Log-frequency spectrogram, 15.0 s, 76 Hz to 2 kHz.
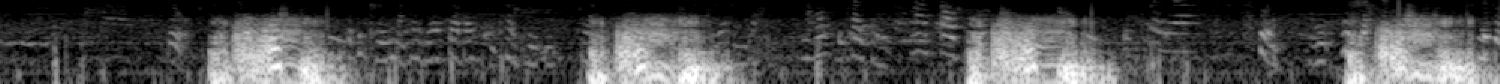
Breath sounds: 2.10-3.49 s: wheeze
5.87-7.35 s: wheeze
9.76-11.23 s: wheeze
13.49-15.00 s: wheeze

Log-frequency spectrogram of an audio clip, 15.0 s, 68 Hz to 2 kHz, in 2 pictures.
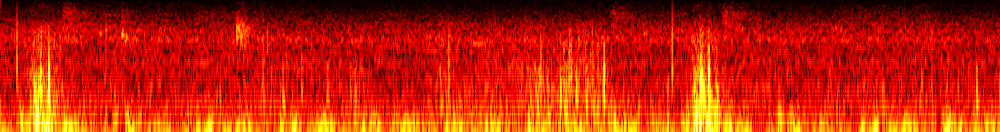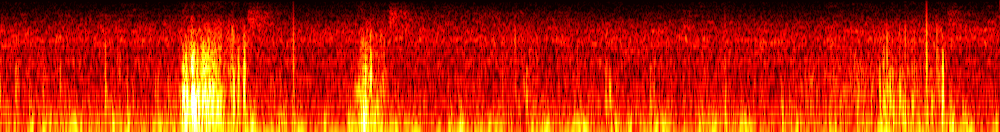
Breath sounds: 8.85-9.46 s: inhalation
8.85-9.46 s: crackles
10.10-10.55 s: exhalation
10.10-10.55 s: crackles

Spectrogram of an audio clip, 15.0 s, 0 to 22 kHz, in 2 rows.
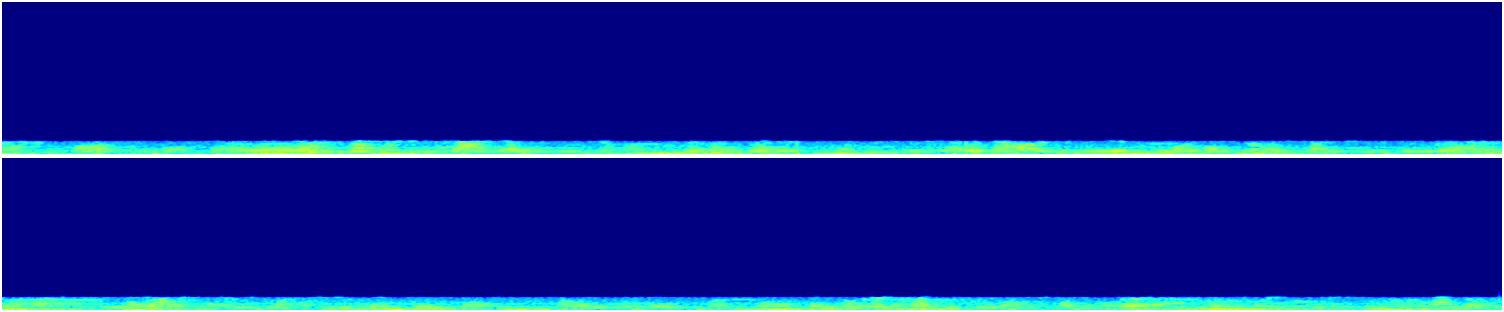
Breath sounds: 1.19-1.69 s: inhalation
1.85-2.12 s: exhalation
3.29-3.78 s: inhalation
4.01-4.44 s: exhalation
5.51-6.03 s: inhalation
6.20-6.57 s: exhalation
7.57-8.07 s: inhalation
8.19-8.58 s: exhalation
9.32-9.91 s: inhalation
10.16-10.56 s: exhalation
11.32-11.89 s: inhalation
12.09-12.51 s: exhalation
13.53-13.99 s: inhalation
14.38-14.85 s: exhalation

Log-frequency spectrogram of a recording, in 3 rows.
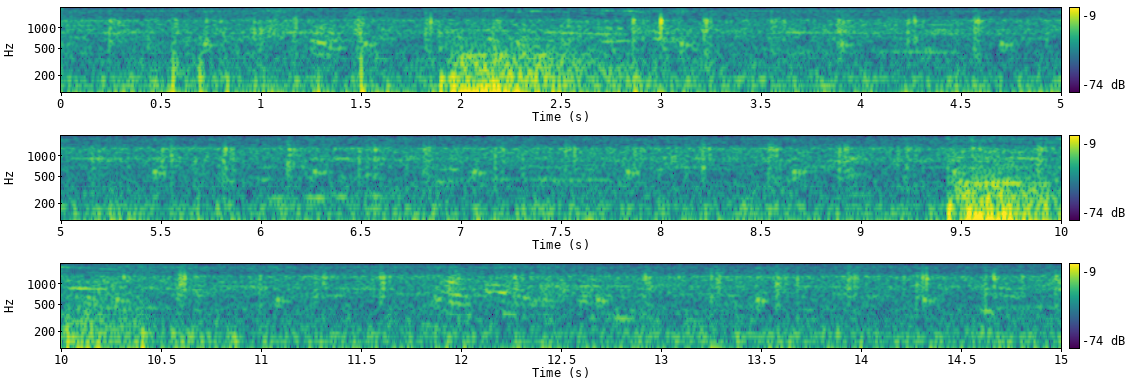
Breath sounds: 1.78-3.04 s: inhalation
1.78-3.04 s: crackles
9.42-10.50 s: inhalation
9.42-10.50 s: crackles

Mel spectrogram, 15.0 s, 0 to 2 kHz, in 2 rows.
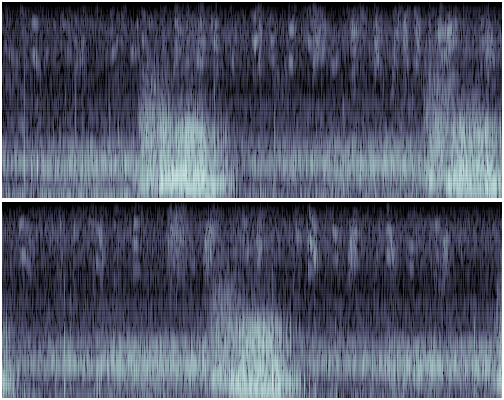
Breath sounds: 1.94-3.49 s: inhalation
6.22-7.77 s: inhalation
10.49-12.06 s: inhalation

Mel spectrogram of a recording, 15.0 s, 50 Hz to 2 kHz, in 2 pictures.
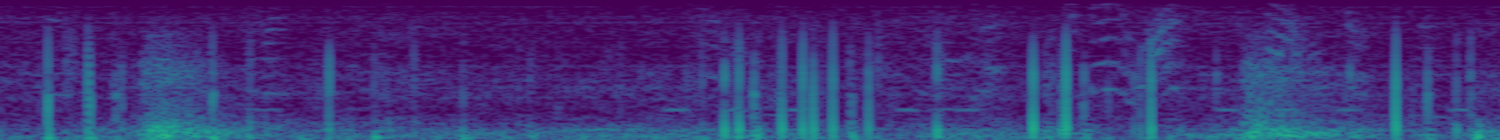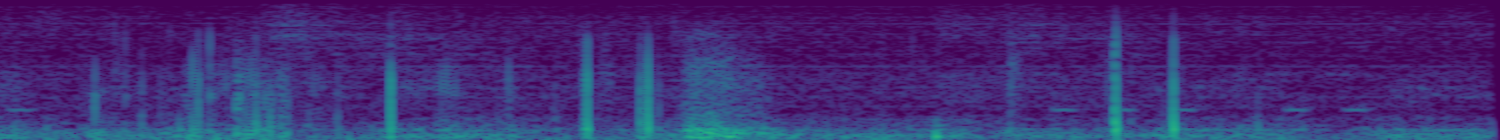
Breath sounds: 0.61-1.86 s: inhalation
1.86-2.83 s: exhalation
6.20-7.45 s: inhalation
7.45-9.06 s: exhalation
10.94-12.26 s: inhalation
12.26-13.40 s: exhalation

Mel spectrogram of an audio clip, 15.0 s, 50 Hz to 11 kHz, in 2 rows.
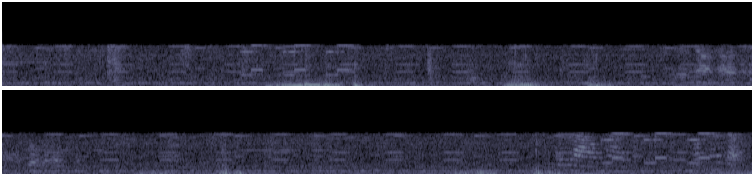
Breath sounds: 2.55-3.47 s: wheeze
4.89-5.75 s: inhalation
4.89-5.75 s: crackles
5.75-6.39 s: exhalation
8.80-9.35 s: inhalation
9.36-10.33 s: exhalation
9.36-10.33 s: crackles
11.98-12.68 s: inhalation
11.98-12.68 s: crackles
12.70-13.16 s: exhalation
12.70-13.16 s: crackles

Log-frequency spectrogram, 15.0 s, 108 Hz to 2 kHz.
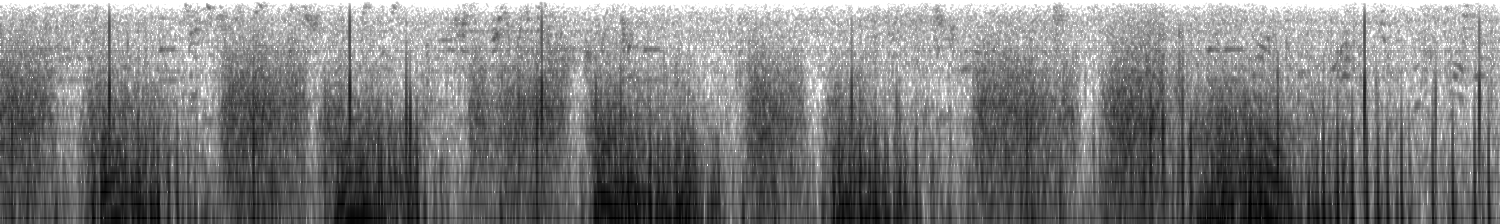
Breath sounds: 0.00-0.60 s: inhalation
0.70-2.05 s: exhalation
0.70-2.05 s: crackles
2.13-3.11 s: inhalation
3.14-4.44 s: exhalation
3.14-4.44 s: crackles
4.64-5.63 s: inhalation
5.83-7.13 s: exhalation
5.83-7.13 s: crackles
7.40-8.14 s: inhalation
8.18-9.57 s: exhalation
8.18-9.57 s: crackles
9.63-10.84 s: inhalation
10.92-11.80 s: inhalation
11.76-14.11 s: exhalation
11.76-14.11 s: crackles

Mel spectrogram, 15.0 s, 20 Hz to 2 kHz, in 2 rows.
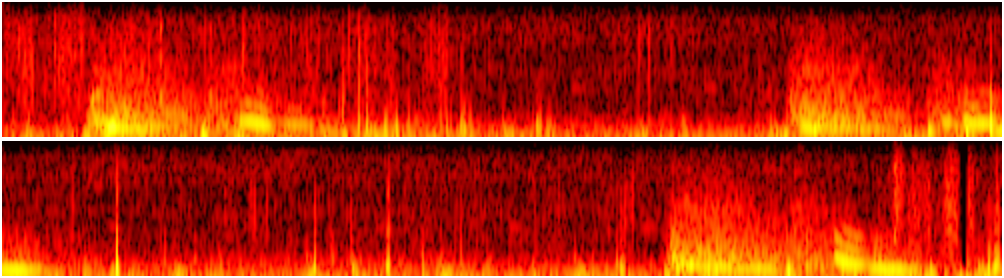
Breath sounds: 0.54-1.41 s: inhalation
0.62-1.33 s: wheeze
1.41-2.61 s: exhalation
1.41-2.61 s: wheeze
5.80-6.83 s: inhalation
5.90-6.81 s: wheeze
6.85-7.95 s: exhalation
6.85-7.95 s: wheeze
12.47-13.53 s: inhalation
12.47-13.53 s: wheeze
13.55-14.60 s: exhalation
13.55-14.60 s: wheeze

